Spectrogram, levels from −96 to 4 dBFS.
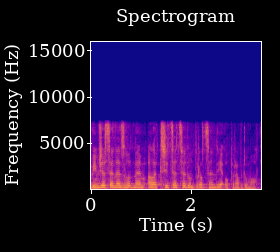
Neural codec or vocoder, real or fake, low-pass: codec, 16 kHz, 4.8 kbps, FACodec; fake; 7.2 kHz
